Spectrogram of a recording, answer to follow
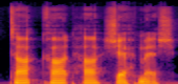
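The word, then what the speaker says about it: tachat hashemesh: Tahhat hashamesh pronounced tat ha she meaning under the sun.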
